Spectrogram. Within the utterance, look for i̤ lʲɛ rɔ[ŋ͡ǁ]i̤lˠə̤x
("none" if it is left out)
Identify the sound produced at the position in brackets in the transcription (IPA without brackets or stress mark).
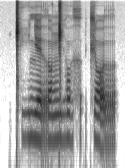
ŋ͡ǁ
